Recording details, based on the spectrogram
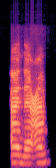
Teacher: Too much stressing on the sifatun nun until it becomes like a qalqala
